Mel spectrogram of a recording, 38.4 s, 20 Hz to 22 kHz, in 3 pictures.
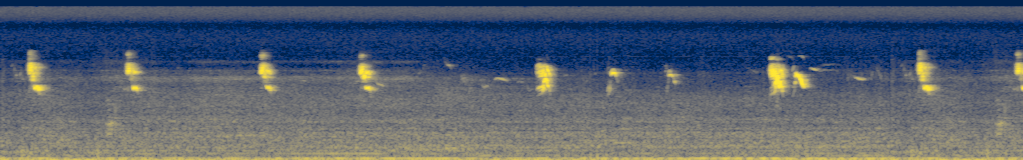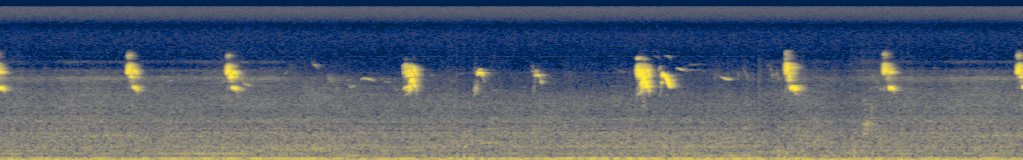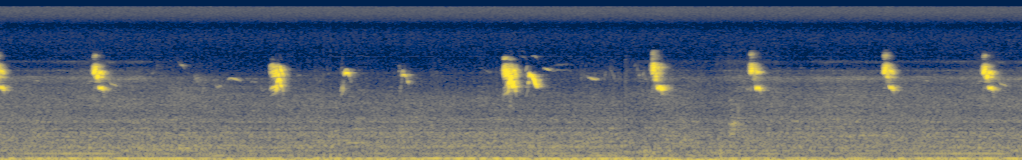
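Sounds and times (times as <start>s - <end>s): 
house sparrow chirping: 0.2s - 0.6s, 1.4s - 1.8s, 3.2s - 3.6s, 4.4s - 4.9s, 5.6s - 7.0s, 9.6s - 11.8s, 12.5s - 13.0s, 14.4s - 14.7s, 15.6s - 16.1s, 16.7s - 18.1s, 20.7s - 22.9s, 23.6s - 24.1s, 25.5s - 25.8s, 26.6s - 29.2s, 29.8s - 30.9s, 31.8s - 34.0s, 34.8s - 36.9s, 37.6s - 38.3s.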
